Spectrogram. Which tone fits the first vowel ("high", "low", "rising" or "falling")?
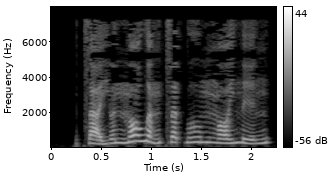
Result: low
